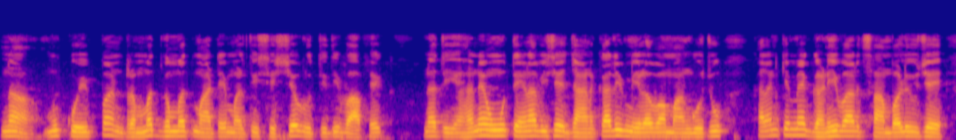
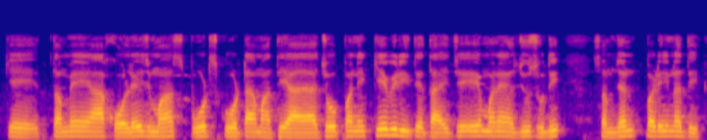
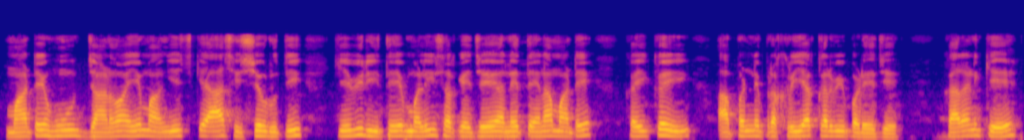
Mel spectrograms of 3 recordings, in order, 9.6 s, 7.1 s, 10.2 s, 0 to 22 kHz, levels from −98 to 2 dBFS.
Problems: constant background noise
